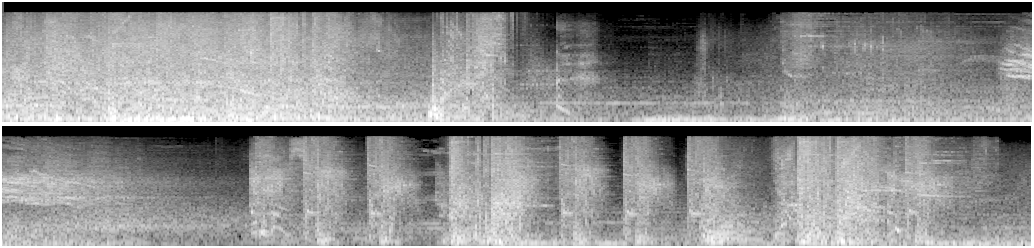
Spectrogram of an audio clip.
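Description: Magic spells whoosh and crackle.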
